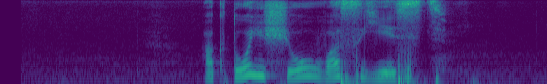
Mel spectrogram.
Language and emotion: Russian, neutral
